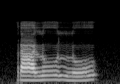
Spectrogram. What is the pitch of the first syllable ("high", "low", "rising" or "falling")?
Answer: low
